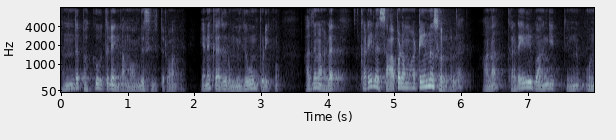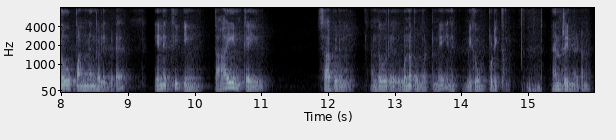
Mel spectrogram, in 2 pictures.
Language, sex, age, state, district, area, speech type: Tamil, male, 18-30, Tamil Nadu, Salem, rural, spontaneous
